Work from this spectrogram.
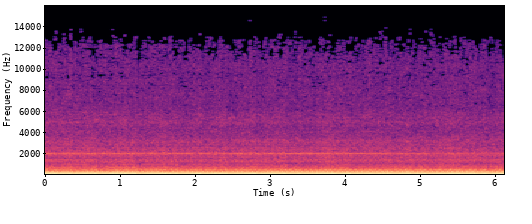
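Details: Honda Civic Si cold start below freezing, not started for about two weeks: deep, steady idle with even firing and no misses, knocks or rattles. Healthy engine.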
